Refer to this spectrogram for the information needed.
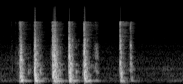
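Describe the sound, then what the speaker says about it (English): Computer keyboard keys clacking in a quick burst of about six close strokes, a short pause, then two more taps, with no voices. "For now I'm just typing without even knowing what I'm typing."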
